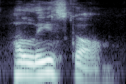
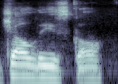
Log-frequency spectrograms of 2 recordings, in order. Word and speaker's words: Jalisco: in uh in Mexico, Halisco, which of course is spelled with a J. And it took years for them to be around before people stopped calling them Jalisco. Come on, Milwaukee. You have a huge Hispanic population here. Why are you saying Jalisco?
